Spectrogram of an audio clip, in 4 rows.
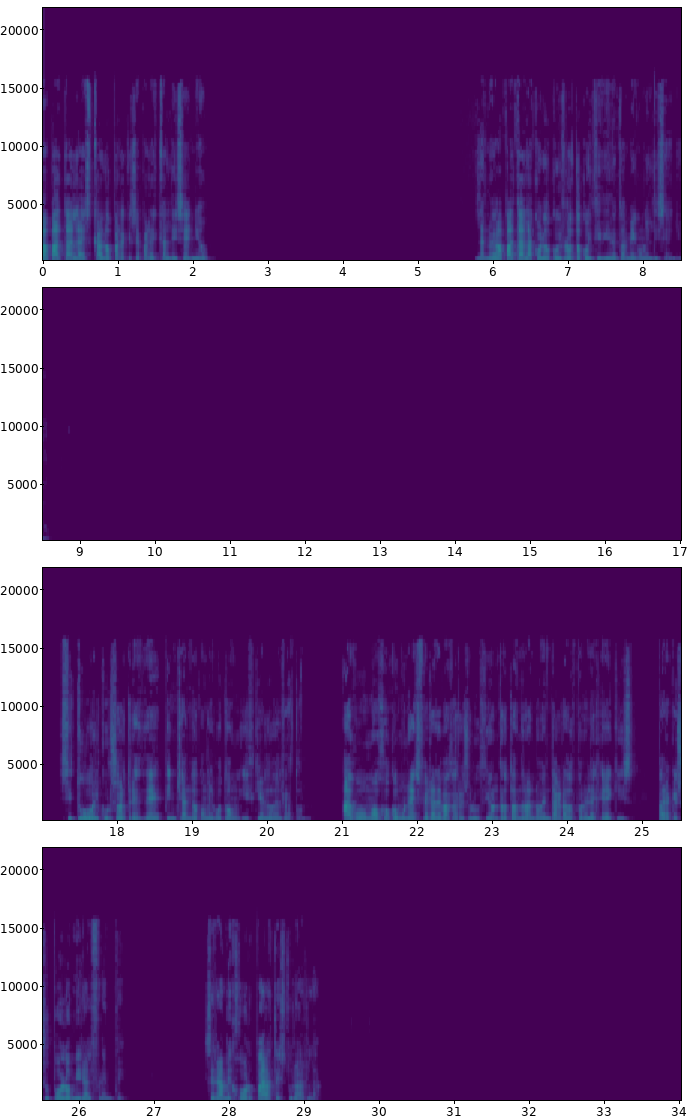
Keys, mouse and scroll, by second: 2.0 click, 3.4 s, 6.2 r, 9.0 g, 11.3 KP_3, 14.3 KP_1, 15.9-17.5 middle drag, 19.1 click, 20.3 shift+a, 23.5 r, 26.9 s, 32.3 s.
